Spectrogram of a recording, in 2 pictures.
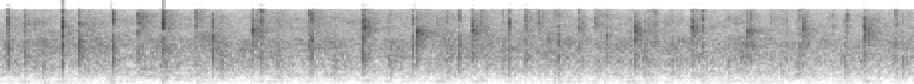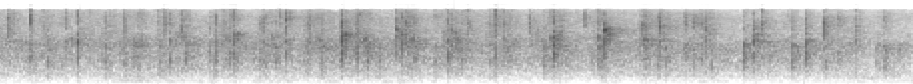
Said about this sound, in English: So If you would, just join me in giving her a round of applause for everything she's done for us.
